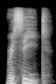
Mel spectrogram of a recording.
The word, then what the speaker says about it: receipt: The letter P is silent in several common words. Cupboard, receipt, raspberry, psychiatric, psychology, coup, pneumonia to name a few.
